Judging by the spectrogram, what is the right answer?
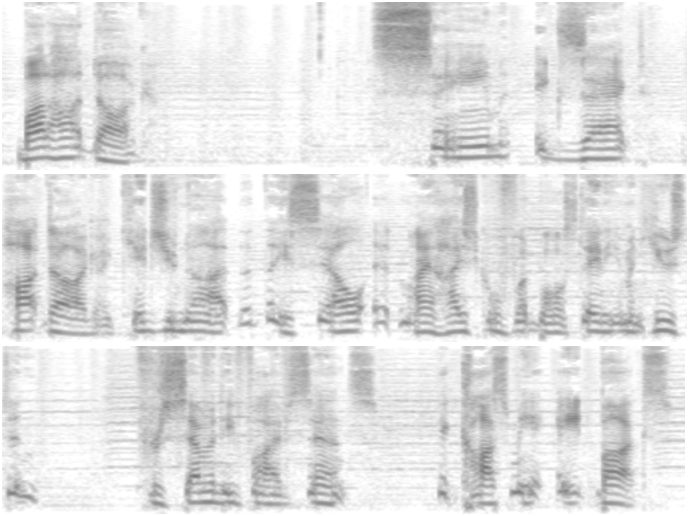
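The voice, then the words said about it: Raspy, hoarse voice. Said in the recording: “No wonder your throat hurts. ... That's why he's raspy”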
